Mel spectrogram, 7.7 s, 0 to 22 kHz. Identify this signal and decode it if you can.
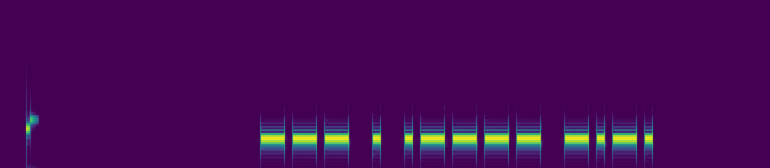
Morse code, heard as a keyed tone, about 15 wpm, 700 Hz. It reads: OE1C
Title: DXCC-100 Call Signs - 4 Characters - Repeated 2x - 15wpm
